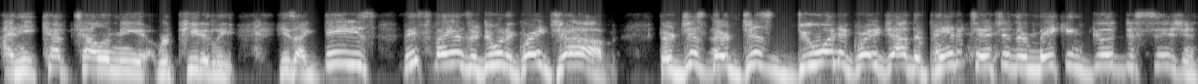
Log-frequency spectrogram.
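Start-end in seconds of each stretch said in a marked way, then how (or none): 2.4-9.0 clumsy, terrible-sounding voice, pitched up. Retelling what the crew chief kept saying: terrible Jason Miller impression. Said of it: "I do a terrible impression".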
